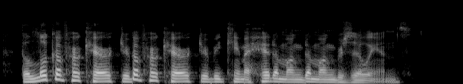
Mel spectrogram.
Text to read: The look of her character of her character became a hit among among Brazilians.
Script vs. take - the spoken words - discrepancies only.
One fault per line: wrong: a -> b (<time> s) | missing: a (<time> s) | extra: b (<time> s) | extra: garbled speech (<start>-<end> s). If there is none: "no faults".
no faults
